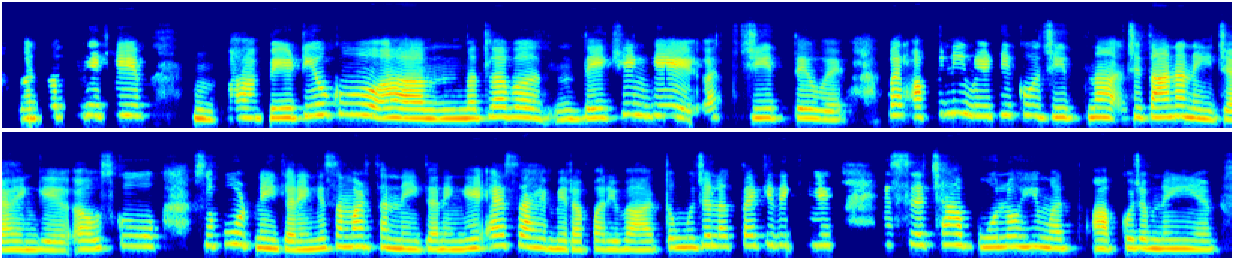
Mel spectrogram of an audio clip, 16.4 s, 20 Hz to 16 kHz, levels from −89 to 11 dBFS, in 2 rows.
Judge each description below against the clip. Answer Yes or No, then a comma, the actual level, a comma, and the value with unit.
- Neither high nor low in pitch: No, very high, 250 Hz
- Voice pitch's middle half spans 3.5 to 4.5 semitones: Yes, average, 4.2 semitones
